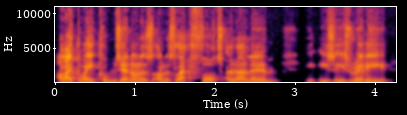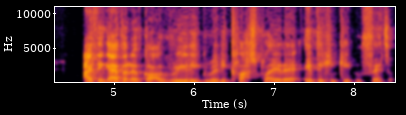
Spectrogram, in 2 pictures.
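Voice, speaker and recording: A man's voice: medium pitch, steady tone, brisk. A man co-hosting a football podcast in casual chat, often restarting and repeating words. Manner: hesitant starts and repeated words. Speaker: podcast co-host.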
